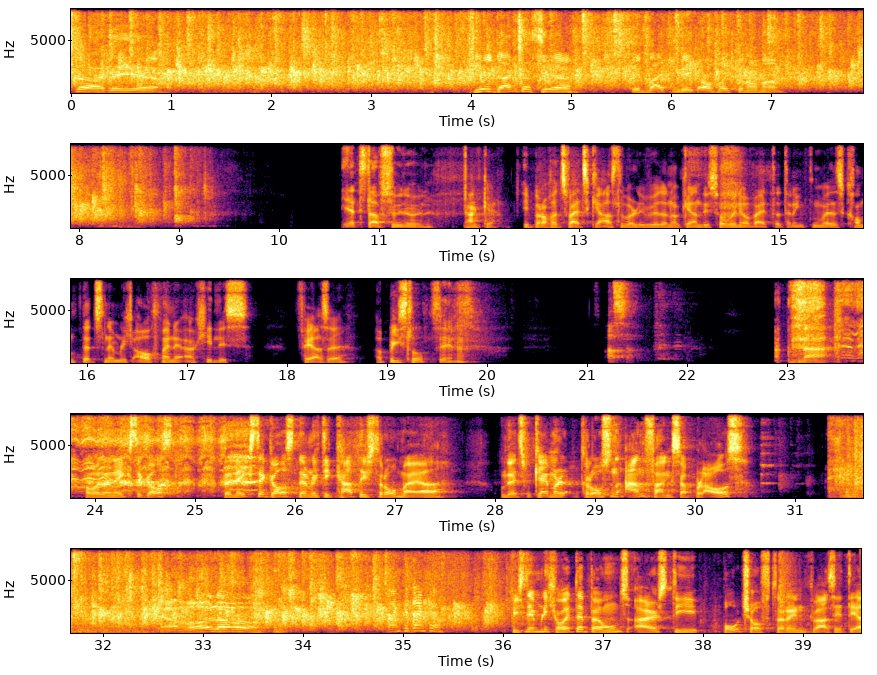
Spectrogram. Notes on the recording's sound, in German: Sie findet vor Publikum in der Freundschaft statt.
